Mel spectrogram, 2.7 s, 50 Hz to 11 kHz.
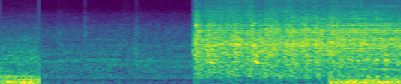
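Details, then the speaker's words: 2021 Bajaj RE three-wheeler that would not start, after replacing the fuel filter: after a quiet pause the engine catches instantly and runs strong and even with no stumbling; clean, healthy start. "Ayun umandar na"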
